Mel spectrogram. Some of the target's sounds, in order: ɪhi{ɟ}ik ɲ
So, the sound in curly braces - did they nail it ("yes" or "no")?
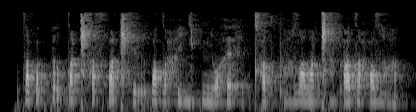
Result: yes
